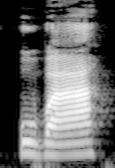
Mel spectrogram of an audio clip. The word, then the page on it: ubaa: Macuiltianguis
